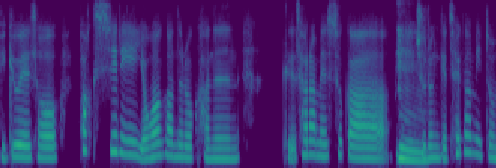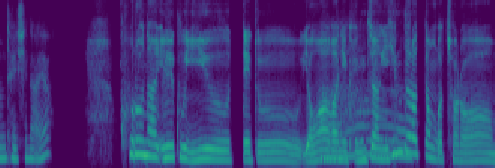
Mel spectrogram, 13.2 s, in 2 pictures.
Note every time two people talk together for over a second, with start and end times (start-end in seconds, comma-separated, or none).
10.8-12.1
